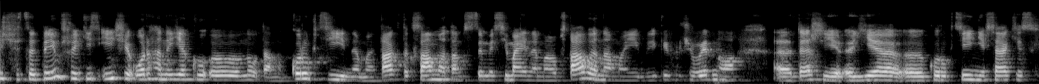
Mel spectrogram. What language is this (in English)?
Ukrainian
